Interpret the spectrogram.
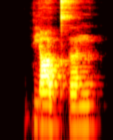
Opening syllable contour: falling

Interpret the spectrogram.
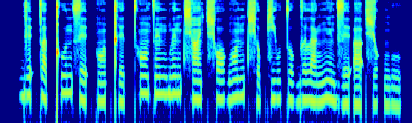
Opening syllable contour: high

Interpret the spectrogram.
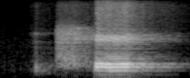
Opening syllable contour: high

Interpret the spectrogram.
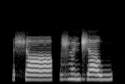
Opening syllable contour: low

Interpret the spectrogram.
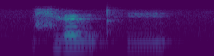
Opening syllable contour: falling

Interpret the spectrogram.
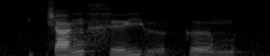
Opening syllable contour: rising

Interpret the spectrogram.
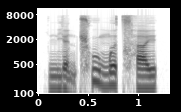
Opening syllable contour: low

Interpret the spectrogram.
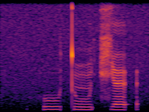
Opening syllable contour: low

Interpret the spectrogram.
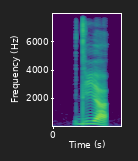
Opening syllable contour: falling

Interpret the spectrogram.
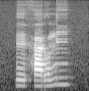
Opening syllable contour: low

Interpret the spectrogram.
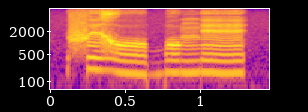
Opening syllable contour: high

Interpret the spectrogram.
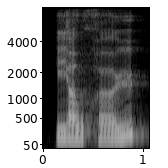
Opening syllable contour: low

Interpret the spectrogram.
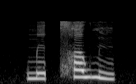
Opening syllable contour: low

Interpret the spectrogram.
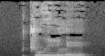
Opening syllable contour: high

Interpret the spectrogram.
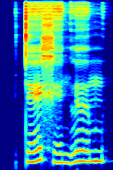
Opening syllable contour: rising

